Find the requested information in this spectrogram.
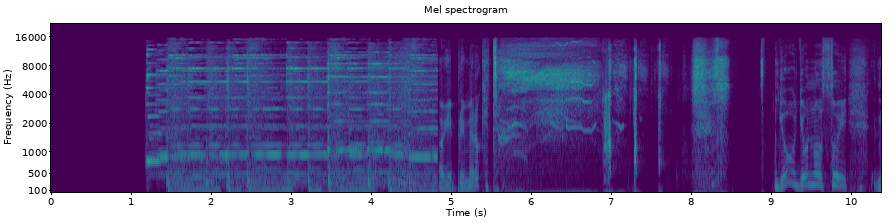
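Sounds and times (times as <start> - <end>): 
recorded song with pulsing bass line and bell-like melody: 1.2 - 4.9
speech: 4.9 - 5.9, 9.0 - 10.3
laughter: 5.6 - 8.2.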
